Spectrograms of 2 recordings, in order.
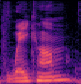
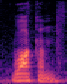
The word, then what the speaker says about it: Wacom: let's ask you do you know the correct pronunciation of Wacom welcome yep there we go I said it wrong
